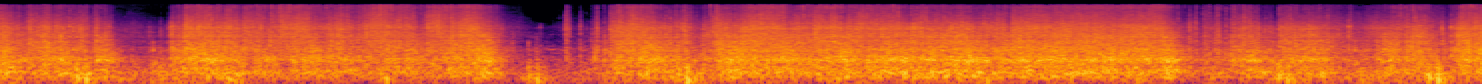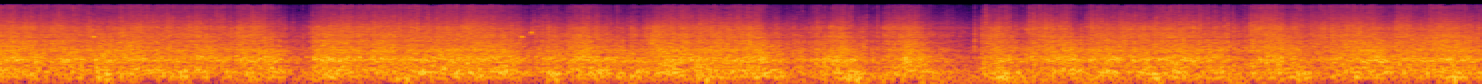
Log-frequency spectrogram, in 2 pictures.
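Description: Heavy wind-driven rain beating on a car's windshield and roof while strong gusts buffet the car, heard from inside the cabin. It is a steady, loud rush that briefly drops about a second and a half in and again around five seconds in.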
